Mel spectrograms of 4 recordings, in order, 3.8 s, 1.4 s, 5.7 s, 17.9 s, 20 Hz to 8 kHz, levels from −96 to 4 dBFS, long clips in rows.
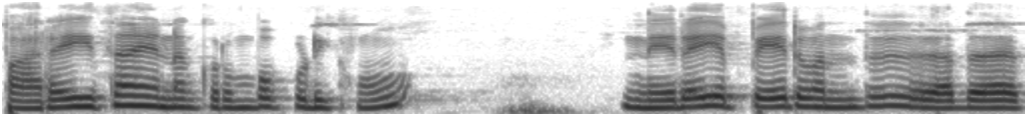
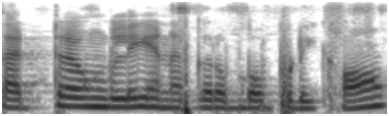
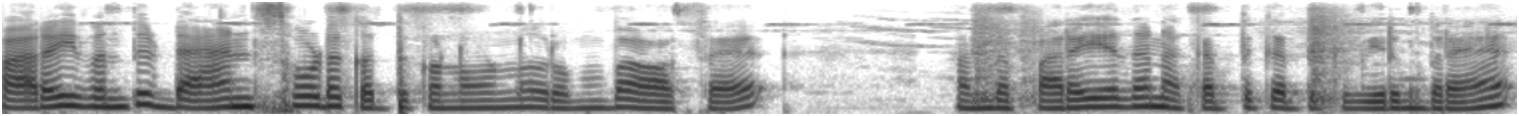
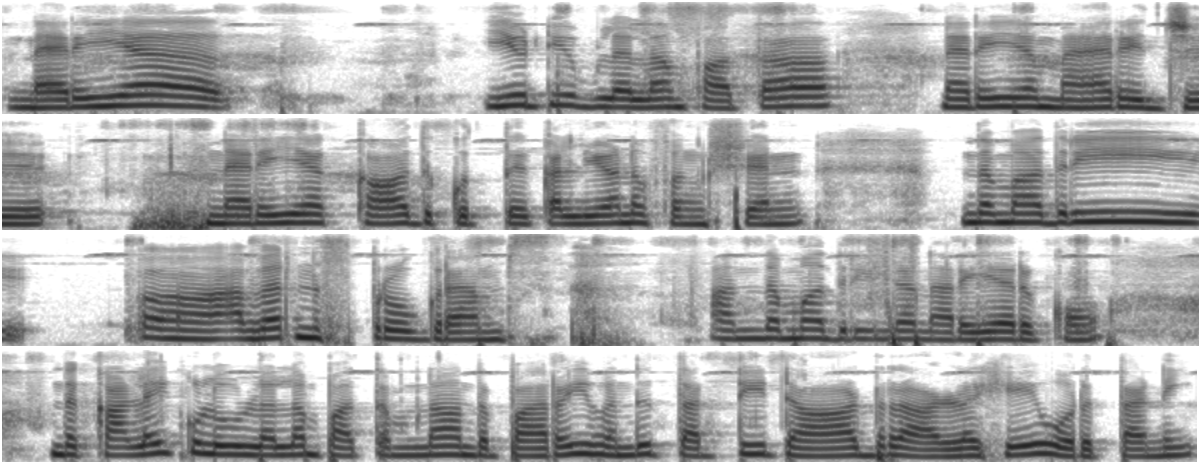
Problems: constant background noise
